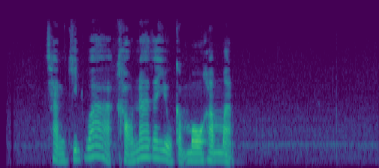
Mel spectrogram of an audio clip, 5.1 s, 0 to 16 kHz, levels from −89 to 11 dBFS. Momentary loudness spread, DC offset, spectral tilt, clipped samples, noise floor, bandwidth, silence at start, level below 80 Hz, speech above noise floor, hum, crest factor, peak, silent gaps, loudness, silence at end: 9 LU; under 0.1%; -6 dB/octave; under 0.1%; -62 dBFS; 10.5 kHz; 0.65 s; -72 dBFS; 34 dB; none; 20 dB; -10 dBFS; none; -29 LUFS; 1.95 s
